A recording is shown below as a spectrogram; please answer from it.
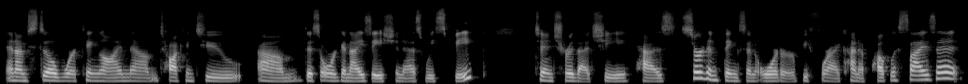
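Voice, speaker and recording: Female host, casual chat, slightly low pitch, energetic and chatty, dry room. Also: no room sound. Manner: chatty, upbeat, quick to laugh.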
